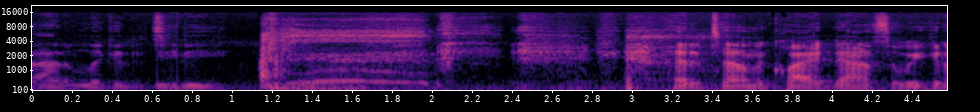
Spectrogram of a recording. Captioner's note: laughing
